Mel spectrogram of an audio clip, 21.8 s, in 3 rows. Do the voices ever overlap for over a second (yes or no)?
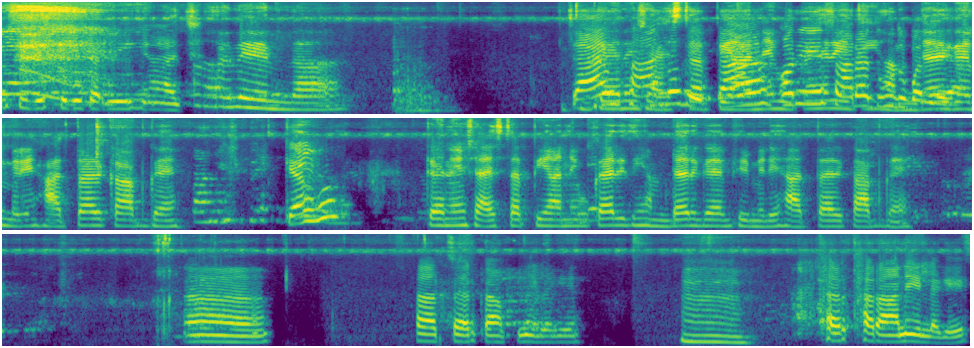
yes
